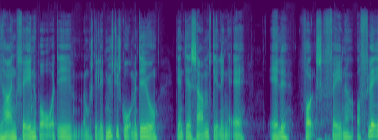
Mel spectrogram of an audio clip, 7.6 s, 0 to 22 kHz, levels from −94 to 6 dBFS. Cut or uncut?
uncut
